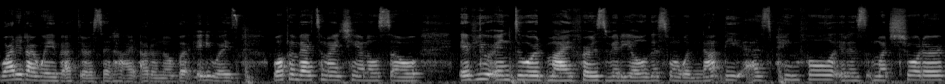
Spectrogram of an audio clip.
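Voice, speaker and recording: Over noticeable background noise, a woman at medium pitch talks at a fairly quick pace with fairly even intonation and big swings in loudness. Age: 30s. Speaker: vlogger. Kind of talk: casual chat. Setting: at home. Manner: casual, with fillers.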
